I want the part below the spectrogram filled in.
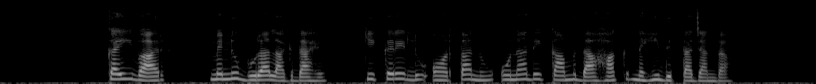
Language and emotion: Punjabi, sad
